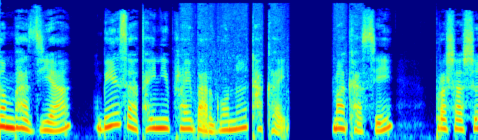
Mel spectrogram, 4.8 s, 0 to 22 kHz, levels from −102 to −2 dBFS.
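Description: Throughout the speech, the sound is swirly, smeared and hollow, with blurred consonant onsets. This is likely generation loss from repeated lossy coding, consistent with about four passes through MP3 at around 96 kbit/s. A spectrogram shows flickering holes and patchy texture below a ceiling near 20.1 kHz.

From 1.80 to 3.63 s, a grainy distortion rides on the speech and shifts with it, roughly 30 dB below the signal. This is low bit depth without dither, most likely rounding to about 7 bits. The waveform shows visible stair-steps.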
